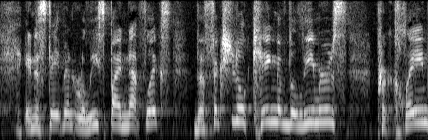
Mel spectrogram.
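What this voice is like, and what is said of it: Usual voice. Nothing is said of it.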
